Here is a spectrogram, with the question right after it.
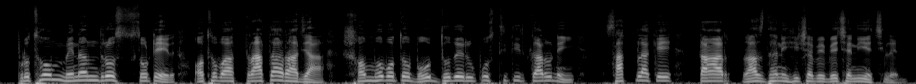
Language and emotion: Bengali, neutral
